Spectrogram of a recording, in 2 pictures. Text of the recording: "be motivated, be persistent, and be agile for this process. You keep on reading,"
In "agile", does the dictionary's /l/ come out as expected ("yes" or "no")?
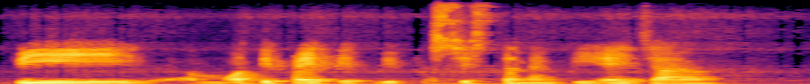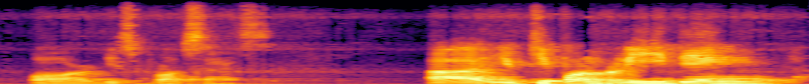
no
